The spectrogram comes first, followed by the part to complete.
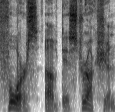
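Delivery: deep, bass-heavy video game announcer voice. Asked to say a name in the Halo voice, the speaker does the Halo voice. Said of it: "Please say it in the Halo voice".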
